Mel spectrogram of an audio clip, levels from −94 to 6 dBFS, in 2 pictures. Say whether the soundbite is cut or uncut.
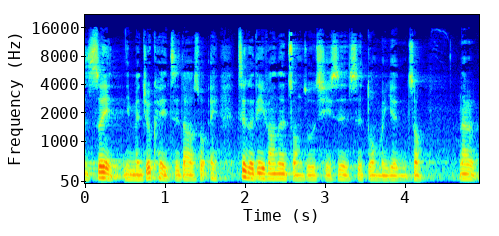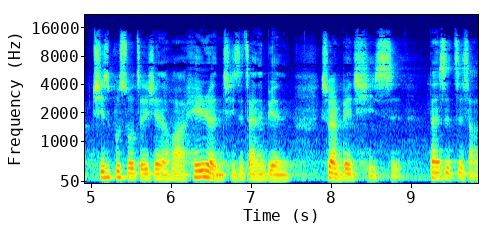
uncut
